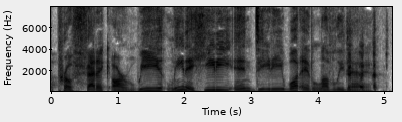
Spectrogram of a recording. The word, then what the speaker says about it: Lena Headey: Thrones 12 to 11 first off I love that you pronounce Lena Headey correctly so many people even die hard Game of Thrones fans mispronounce that introducing Franky's that's vanish and there goes the man of controversy mr.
